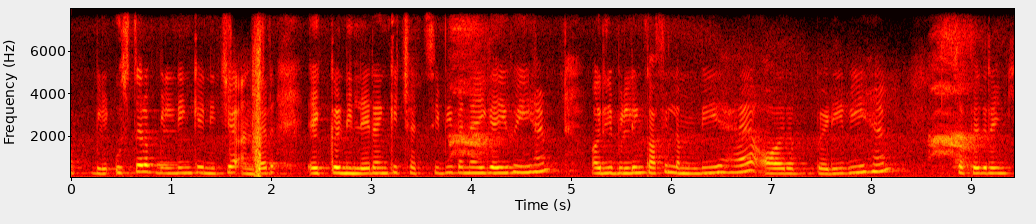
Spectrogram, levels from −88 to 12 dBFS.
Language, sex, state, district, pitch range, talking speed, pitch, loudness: Hindi, female, Bihar, Begusarai, 250-280 Hz, 195 wpm, 260 Hz, -25 LUFS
